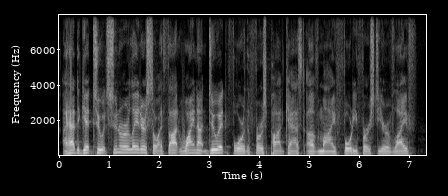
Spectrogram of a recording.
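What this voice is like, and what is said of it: Slightly raspy voice. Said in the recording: “my voice sounds a little bit raspy, and that's because my allergies are kicking my ass”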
